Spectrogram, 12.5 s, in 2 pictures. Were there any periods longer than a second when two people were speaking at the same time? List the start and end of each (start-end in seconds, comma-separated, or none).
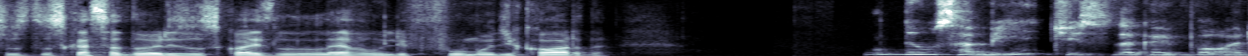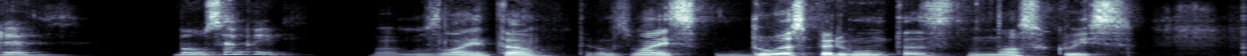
none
